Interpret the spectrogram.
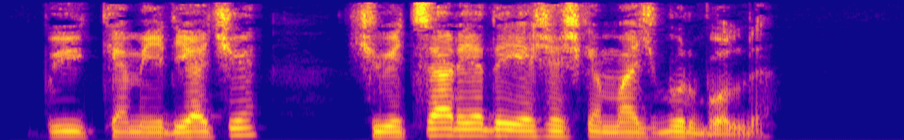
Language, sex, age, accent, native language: Uzbek, male, 19-29, Jizzax, Uzbek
